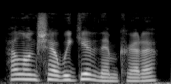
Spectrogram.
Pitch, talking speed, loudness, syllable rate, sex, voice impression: 195 Hz, 245 wpm, -17 LUFS, 5.6 syllables/s, female, feminine, adult-like, tensed, powerful, clear, slightly fluent, intellectual, elegant, lively, slightly strict, sharp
